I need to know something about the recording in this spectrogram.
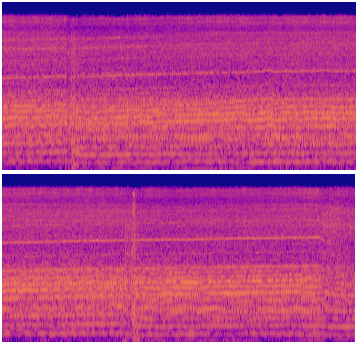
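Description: A racing car engine roars steadily, slowly climbing in pitch as the car speeds up.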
